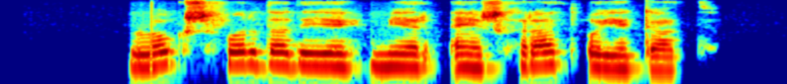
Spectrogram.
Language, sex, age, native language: Icelandic, female, 40-49, Polish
